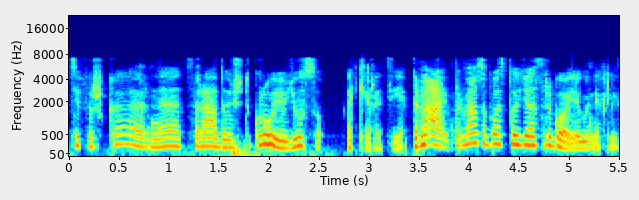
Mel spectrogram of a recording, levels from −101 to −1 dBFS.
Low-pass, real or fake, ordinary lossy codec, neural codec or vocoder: 7.2 kHz; fake; AAC, 32 kbps; codec, 16 kHz, 16 kbps, FreqCodec, smaller model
